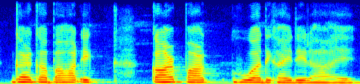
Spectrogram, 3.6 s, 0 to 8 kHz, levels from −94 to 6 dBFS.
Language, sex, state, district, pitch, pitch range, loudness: Hindi, female, Arunachal Pradesh, Lower Dibang Valley, 215 Hz, 200-220 Hz, -15 LUFS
